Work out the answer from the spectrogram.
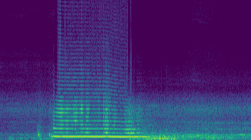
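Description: EMU electric local train sounding its horn in one loud, steady blast of about a second and a half, which dips slightly in pitch as it ends. The rumble of the train's coaches running past close by follows.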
